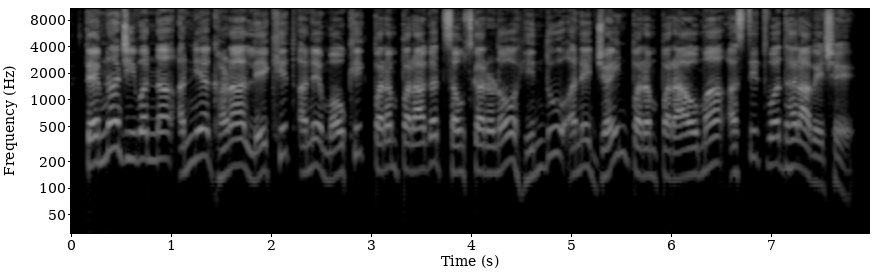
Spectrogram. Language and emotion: Gujarati, neutral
